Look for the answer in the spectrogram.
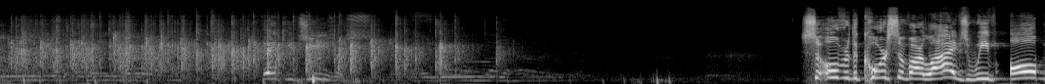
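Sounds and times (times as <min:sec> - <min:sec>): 
audience clapping: 0:00.0 - 0:05.4
speech: 0:02.6 - 0:03.6, 0:08.1 - 0:10.4.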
